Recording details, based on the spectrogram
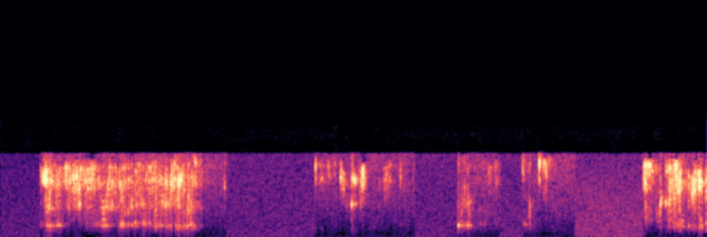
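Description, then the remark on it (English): Water is poured out onto the ground as a libation in several separate splashing bursts, a longer pour first and then shorter ones, hissing and spattering as it hits the ground. “Ladies and gentlemen, it's very important that we do not come before the Creator with a stale face, and we purify our hands so that when we pour water to the ground, the water becomes sanctified, and the water has no enemy.”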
